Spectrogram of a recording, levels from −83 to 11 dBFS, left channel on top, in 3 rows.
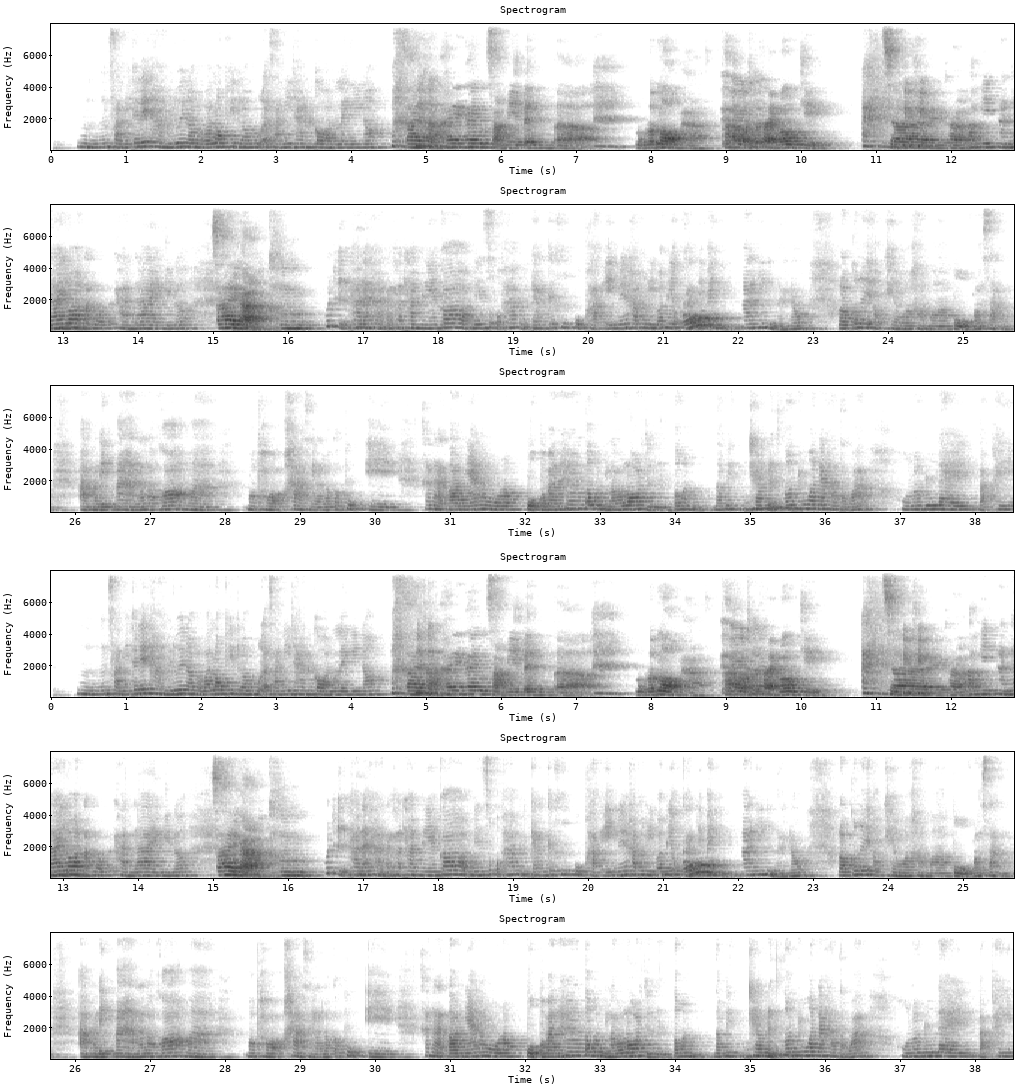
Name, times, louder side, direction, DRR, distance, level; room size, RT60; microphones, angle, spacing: voice 1, 0.3-5.1 7.2-7.6 8.9-9.6 10.8-11.7 12.2-15.5 16.6-21.7 22.0-27.8 28.3-38.5, right 2 dB, 45° right, -1 dB, 0.6 m, -27 dB
voice 2, 4.7-7.2 7.8-8.7 8.9-10.3 11.2-12.4 12.7-13.3 15.0-16.2 16.9-17.1 21.2-21.7 34.8-35.6, equal, ahead, -6 dB, 0.7 m, -21 dB
4.6 x 2.4 x 3.0 m, 0.76 s
head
